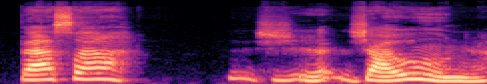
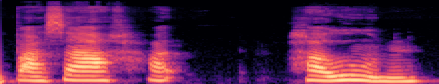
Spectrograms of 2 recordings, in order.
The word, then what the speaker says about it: Basa Jaun: Basa Jaun, I'm going to say, it is from Spain, so that would be around the Spanish pronunciation. Basa Jaun, we'll say that.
